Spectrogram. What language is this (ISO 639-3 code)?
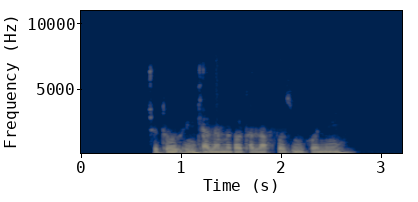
fas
